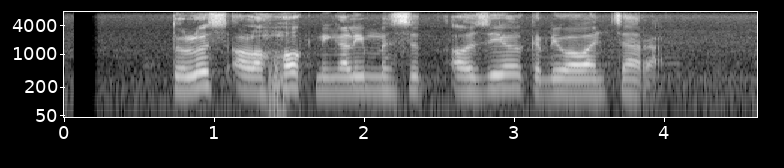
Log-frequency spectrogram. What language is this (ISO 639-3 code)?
sun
